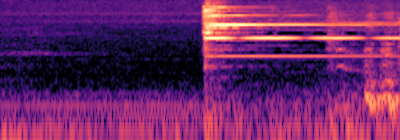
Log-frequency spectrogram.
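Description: A single bright bell-like ding about a second in, several clear tones that ring on and fade over about a second.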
